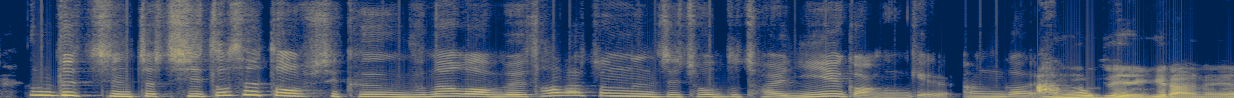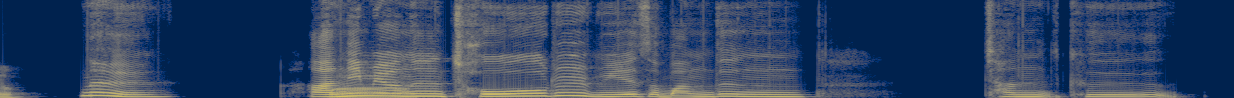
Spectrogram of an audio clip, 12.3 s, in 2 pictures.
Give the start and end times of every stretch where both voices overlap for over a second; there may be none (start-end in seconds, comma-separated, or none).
none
